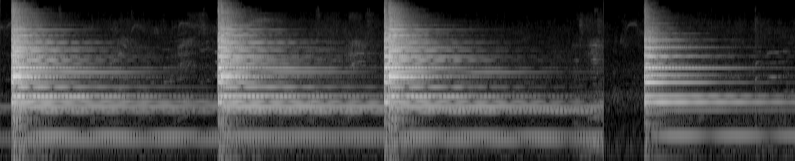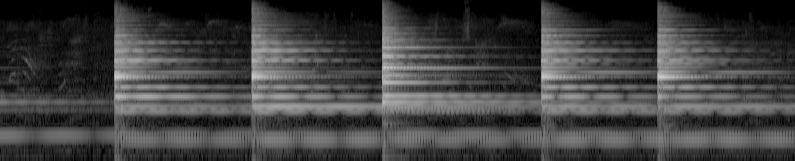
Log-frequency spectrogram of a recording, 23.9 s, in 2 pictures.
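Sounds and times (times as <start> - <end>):
bell: 0.0 - 9.1, 9.7 - 23.8.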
